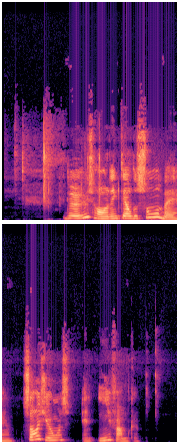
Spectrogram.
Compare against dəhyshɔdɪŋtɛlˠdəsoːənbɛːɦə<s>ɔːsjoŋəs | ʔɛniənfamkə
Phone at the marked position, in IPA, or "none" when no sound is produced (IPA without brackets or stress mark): s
